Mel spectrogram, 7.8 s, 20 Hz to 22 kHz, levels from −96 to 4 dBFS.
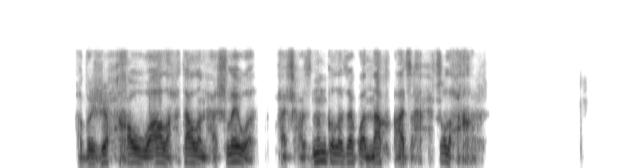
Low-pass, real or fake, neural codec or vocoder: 7.2 kHz; fake; codec, 16 kHz, 6 kbps, DAC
